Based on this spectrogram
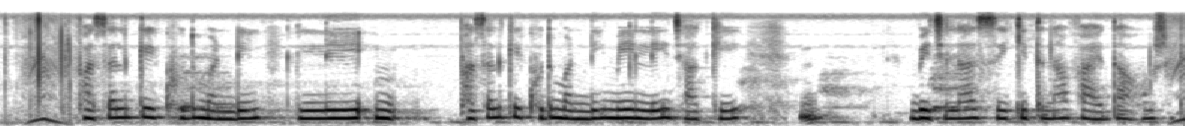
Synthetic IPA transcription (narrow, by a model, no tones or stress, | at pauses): fəsəlkekʰʊd̪məɳɖi | pʰɐsəlkekʰʊd̪mə̃ɳɖimẽled͡ʒaːke | bɪt͡ʃlasekɪt̪nafaːɪd̪aɦoʃɐ̥kː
